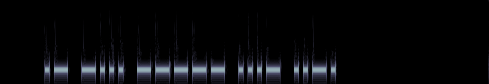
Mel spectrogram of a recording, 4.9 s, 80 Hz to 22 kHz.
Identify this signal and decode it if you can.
Morse code, heard as a keyed tone, about 26 wpm, 700 Hz. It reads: AB0VF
